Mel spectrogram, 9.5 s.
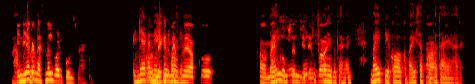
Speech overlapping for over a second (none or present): present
